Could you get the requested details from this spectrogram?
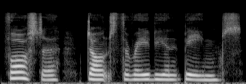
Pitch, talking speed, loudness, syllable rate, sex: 225 Hz, 120 wpm, -16 LUFS, 3.7 syllables/s, female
